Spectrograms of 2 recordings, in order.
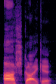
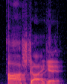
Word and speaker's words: Arschgeige: show today, because the German word today is Arschgeige. Arschgeige. Arschgeige. Arschgeige. This is meaning anus violin, yeah? And you may say it like this. Arschgeige.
